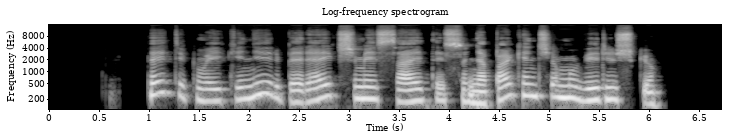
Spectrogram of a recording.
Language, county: Lithuanian, Kaunas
